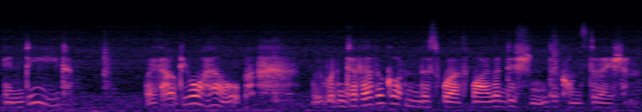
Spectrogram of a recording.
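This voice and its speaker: A woman's voice: sits low, animated, normal speed, fairly bright tone, slight background noise, low-quality recording. A woman playing a formal, composed space explorer in a video game. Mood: composed, approving. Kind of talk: video game character dialogue.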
